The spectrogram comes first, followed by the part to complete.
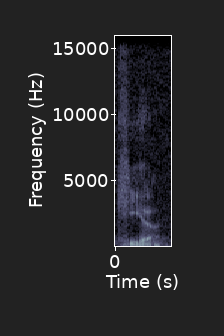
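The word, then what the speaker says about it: Kea: find that out and her name is spelled k-e-a but she pronounces it kia um she's a rebel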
